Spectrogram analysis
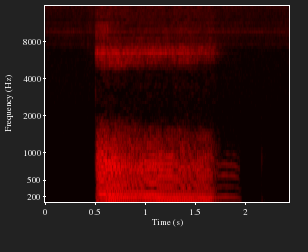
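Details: Heavy snoring in a sleeping dog: a single long, low, rumbling vibration about a second and a half, fading at the end.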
